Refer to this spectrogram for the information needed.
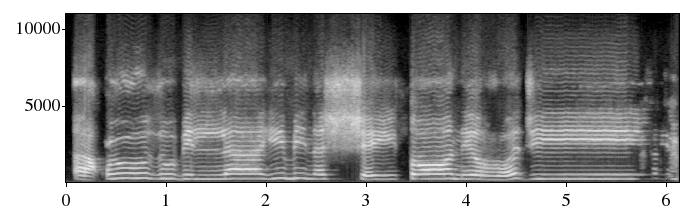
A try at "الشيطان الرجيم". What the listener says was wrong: حرف الطاء کو تھوڑا سا اور بھرا کریں. شیطان الرجیم. شیطان حرف الطا کو بھارا کرنا ہے. آپ نے بالکل نرم کیا ہوا ہے، نرم نہیں کرے. ہم نے حرف التا نہیں پڑھنا. طا تھوڑے سے بھارا کریں.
